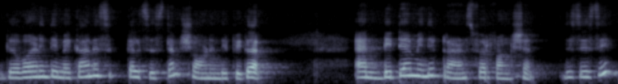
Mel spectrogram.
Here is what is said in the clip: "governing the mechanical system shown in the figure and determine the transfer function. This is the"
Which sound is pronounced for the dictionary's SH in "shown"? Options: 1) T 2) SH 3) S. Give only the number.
2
